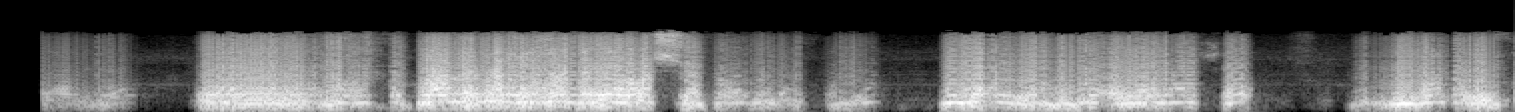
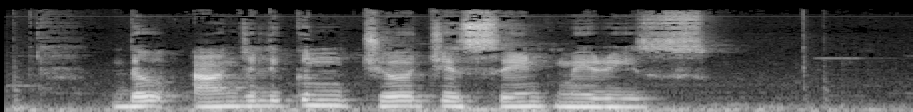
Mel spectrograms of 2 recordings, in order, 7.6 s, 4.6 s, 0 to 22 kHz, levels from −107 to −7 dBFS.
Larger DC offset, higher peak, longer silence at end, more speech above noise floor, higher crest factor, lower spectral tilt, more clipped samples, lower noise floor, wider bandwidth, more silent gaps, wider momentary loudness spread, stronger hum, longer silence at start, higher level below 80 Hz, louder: neither; first, -2 dBFS vs -6 dBFS; about the same, 0.05 s vs 0.15 s; first, 41 dB vs 22 dB; second, 14 dB vs 20 dB; first, -6 dB/octave vs -4 dB/octave; neither; first, -56 dBFS vs -46 dBFS; second, 7.8 kHz vs 16.5 kHz; neither; first, 21 LU vs 15 LU; neither; first, 0.2 s vs 0.05 s; about the same, -38 dBFS vs -42 dBFS; first, -15 LUFS vs -24 LUFS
